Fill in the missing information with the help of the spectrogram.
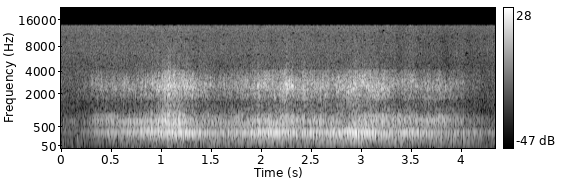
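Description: A propeller airplane engine drones steadily in flight, its buzzing roar swelling and fading in slow, regular waves, fairly loud, with no voices.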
